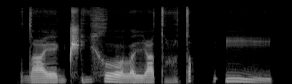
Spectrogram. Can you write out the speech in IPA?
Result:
dˤ ɛː ɡ t͡ʃʼ i̤ x o lˠ iː tˤ ɑ̤ tˤ | ʔ iː

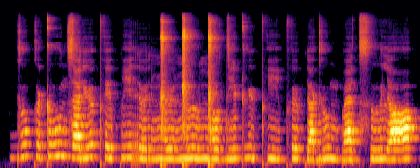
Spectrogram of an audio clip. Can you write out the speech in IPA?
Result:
ɡʲ u k ɯ ʈ u n z æ ɾʲ ø pʰ e p i r ø r ŋ͡ǁ ø ŋ͡ǁ ɯ ŋ͡ǁ o d i ɖʱ y pʰ i pʰ ø p ɾʲ ɑ ɡʲ u m b æ t͡sʰ ɯ lʲ ɑ

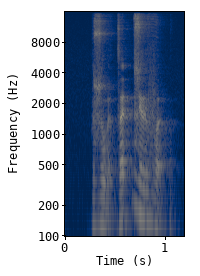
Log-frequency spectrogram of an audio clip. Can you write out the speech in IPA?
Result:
z ṵ˧˨ ə̯ t̪ ə˦˥ t̚ z ɨ˧ v ə̰ː˧˨ ʔ

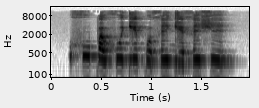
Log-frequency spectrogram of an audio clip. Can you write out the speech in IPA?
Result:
x u˦ p ɐ˨ xʷ e˦ ɡʲ e˦ p ʊ˨ θ i˦ ɡʲ e˨ θ i˦ ç i˦˨

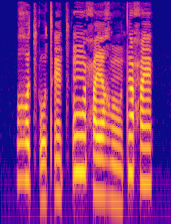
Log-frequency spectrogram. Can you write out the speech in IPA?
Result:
ʁ ʊ˦ t͡sʼ o˩ tʼ ɛ̃˨ t͡sʼ õː˥ ħ ɛː˨ ʁ õː˩ t ə̃˥ ħ ɛ̃˦

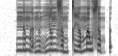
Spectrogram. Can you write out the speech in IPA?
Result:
n ɨ˨˦ m ɨ̰˧˨ ə̯ n ə̰˧˨ n ɲ o˧ n z ə˧˩ m t̪ i˨˩ ə̯ m ə˧ w s ə̰˧˨ m ʔ

